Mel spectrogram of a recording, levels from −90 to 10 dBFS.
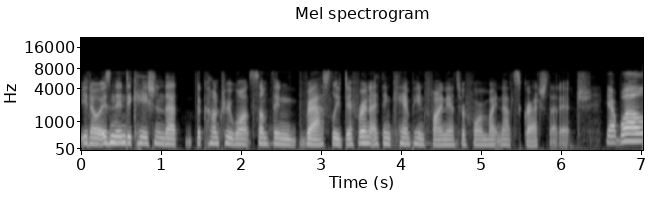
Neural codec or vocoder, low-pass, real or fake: none; 7.2 kHz; real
